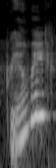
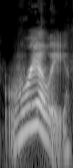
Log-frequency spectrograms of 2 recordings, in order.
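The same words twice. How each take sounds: First: Really? asked high and soft with a rising end; doubtful question. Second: Really. said flat and sure with a falling end; firm reassurance. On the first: Melody doubts her teacher's praise, soft rising question. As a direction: let Really? lift up, hoping and unsure. Unsure question answered by an echo. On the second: Catherine reassures Melody, firm falling answer. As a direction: settle Really. down firmly, no doubt left. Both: Acted.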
